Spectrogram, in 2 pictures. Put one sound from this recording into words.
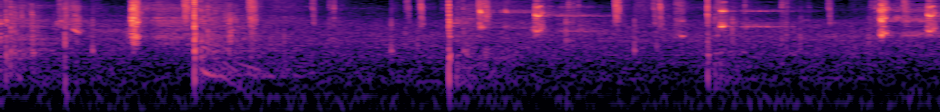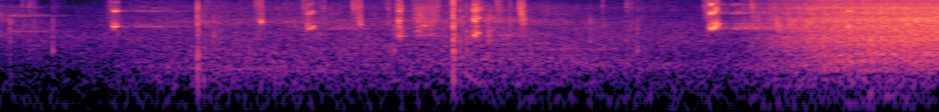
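A tennis ball is struck back and forth with sharp pops of rackets.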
